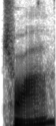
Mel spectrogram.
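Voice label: "chua2", Chinese; Cours de Chinois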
